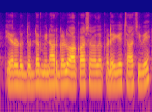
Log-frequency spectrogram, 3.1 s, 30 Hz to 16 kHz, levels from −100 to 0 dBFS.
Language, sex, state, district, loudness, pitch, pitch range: Kannada, male, Karnataka, Bangalore, -17 LUFS, 140 Hz, 135-145 Hz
